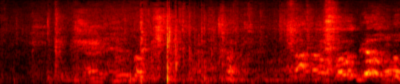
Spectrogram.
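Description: Scattered voices and laughter of a family, with two sharp knocks about a second and a half in.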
